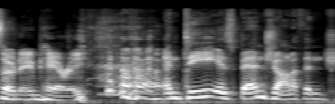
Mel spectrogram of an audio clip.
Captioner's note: all laugh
